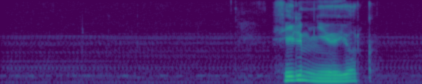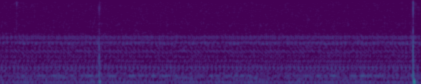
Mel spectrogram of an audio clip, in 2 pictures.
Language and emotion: Russian, neutral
